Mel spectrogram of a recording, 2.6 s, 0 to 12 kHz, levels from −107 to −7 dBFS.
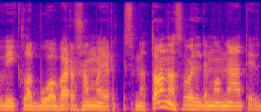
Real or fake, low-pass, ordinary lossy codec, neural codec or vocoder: real; 10.8 kHz; AAC, 64 kbps; none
